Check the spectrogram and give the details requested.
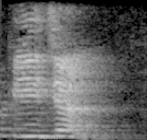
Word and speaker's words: pigeon: तो आप देख सकते हैं इसके बाद हो गया यहाँ पर पिजन, PIGEON, ठीक है। तो यहाँ पर जो है कि फिर से आप देख सकते हैं कि GE से यहाँ पर जा का प्रोनाउंस होता है और यहाँ पर क्या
